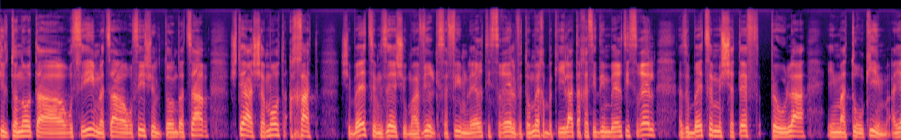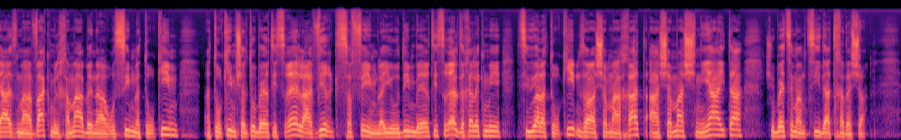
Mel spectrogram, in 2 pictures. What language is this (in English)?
Hebrew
